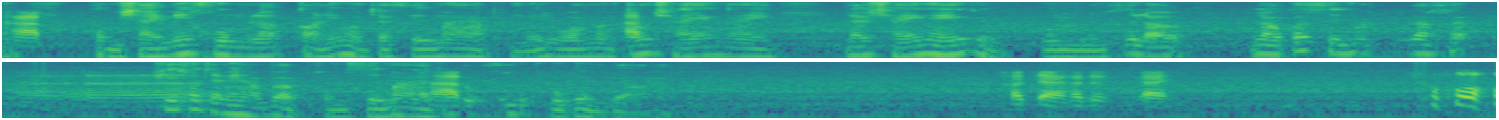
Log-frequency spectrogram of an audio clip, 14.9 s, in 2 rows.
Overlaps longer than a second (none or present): none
